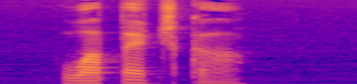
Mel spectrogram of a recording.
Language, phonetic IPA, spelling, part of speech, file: Polish, [waˈpɛt͡ʃka], łapeczka, noun, Pl-łapeczka.ogg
